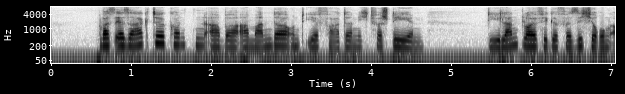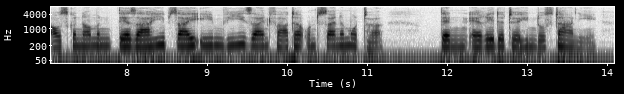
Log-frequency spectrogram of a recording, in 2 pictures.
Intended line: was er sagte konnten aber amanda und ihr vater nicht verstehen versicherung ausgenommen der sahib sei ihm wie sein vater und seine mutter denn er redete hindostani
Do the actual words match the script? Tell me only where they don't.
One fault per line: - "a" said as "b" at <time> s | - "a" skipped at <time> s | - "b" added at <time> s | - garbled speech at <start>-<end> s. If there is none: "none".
- "die landläufige" added at 5.5 s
